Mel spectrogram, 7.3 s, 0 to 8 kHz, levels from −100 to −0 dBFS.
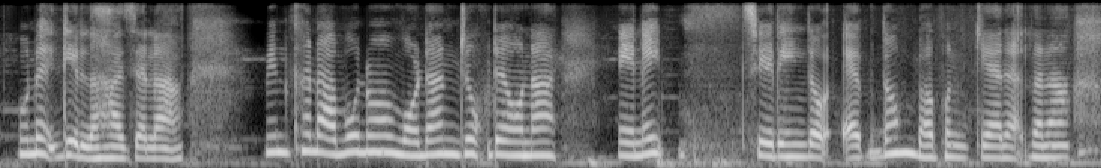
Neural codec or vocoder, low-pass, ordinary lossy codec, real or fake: codec, 16 kHz, 2 kbps, X-Codec, HuBERT features, trained on general audio; 7.2 kHz; none; fake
